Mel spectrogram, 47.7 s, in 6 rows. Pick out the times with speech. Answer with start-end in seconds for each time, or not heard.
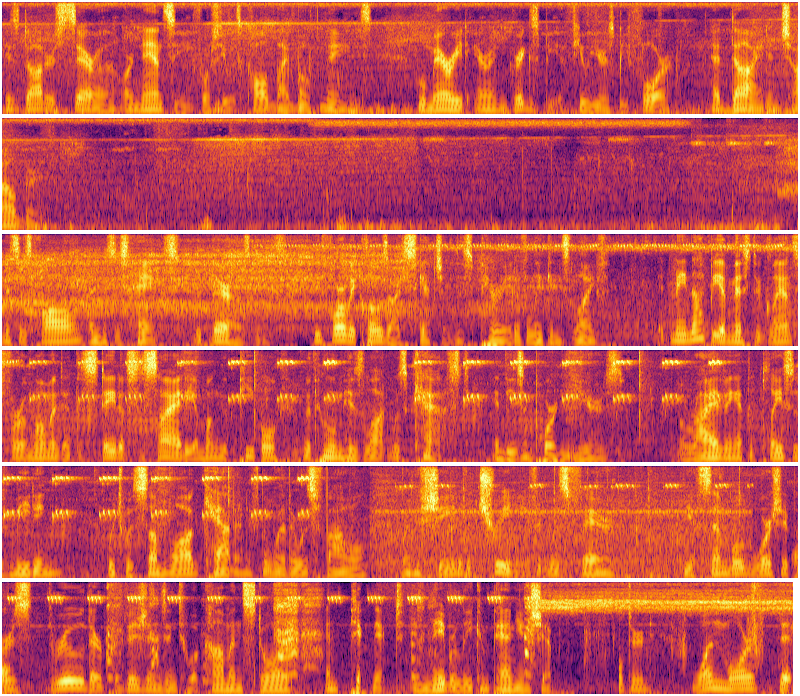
0.0-8.5, 15.9-47.6.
